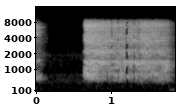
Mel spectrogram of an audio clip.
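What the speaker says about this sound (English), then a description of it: "I'm going to try and spray as flat as I can to get the top exterior of the back panel back there" A steady airbrush-style spray hiss paints the back panel of a Land Raider Proteus model tank, starting after a short quiet gap and running smoothly and close for over a second.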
